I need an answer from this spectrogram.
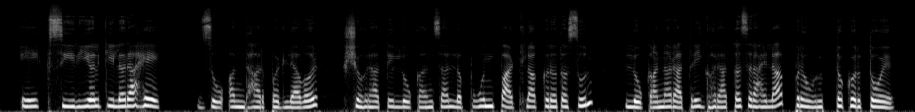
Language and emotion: Marathi, fearful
